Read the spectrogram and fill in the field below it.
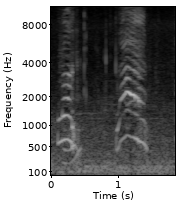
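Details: A hungry, injured lame cat cries near a door: two drawn-out, nasal meows, the second longer and louder, rising then falling in pitch.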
